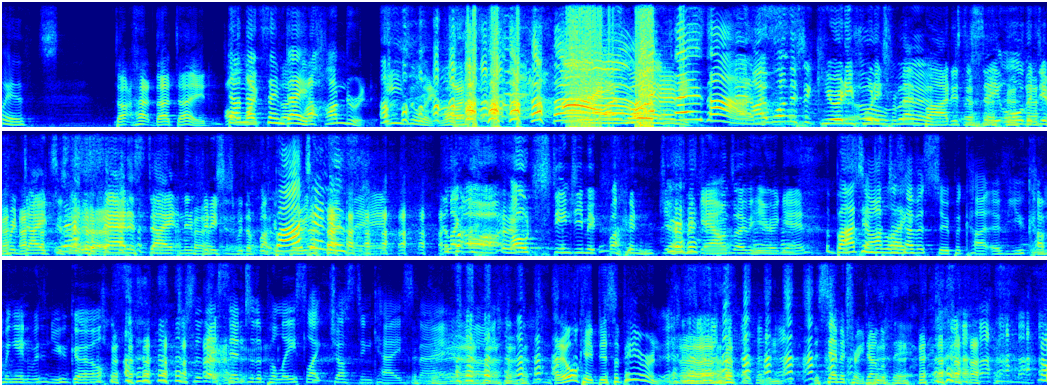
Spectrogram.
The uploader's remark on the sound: SYDNEY LIVE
